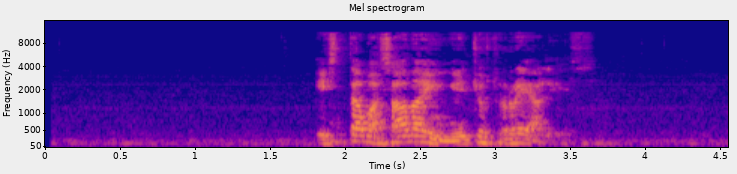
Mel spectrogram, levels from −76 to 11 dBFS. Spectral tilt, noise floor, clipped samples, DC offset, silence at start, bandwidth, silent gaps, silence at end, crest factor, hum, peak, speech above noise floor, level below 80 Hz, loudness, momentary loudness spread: -4.5 dB/octave; -46 dBFS; under 0.1%; under 0.1%; 0.5 s; 11.5 kHz; none; 0.25 s; 20 dB; none; 0 dBFS; 30 dB; -50 dBFS; -16 LUFS; 19 LU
